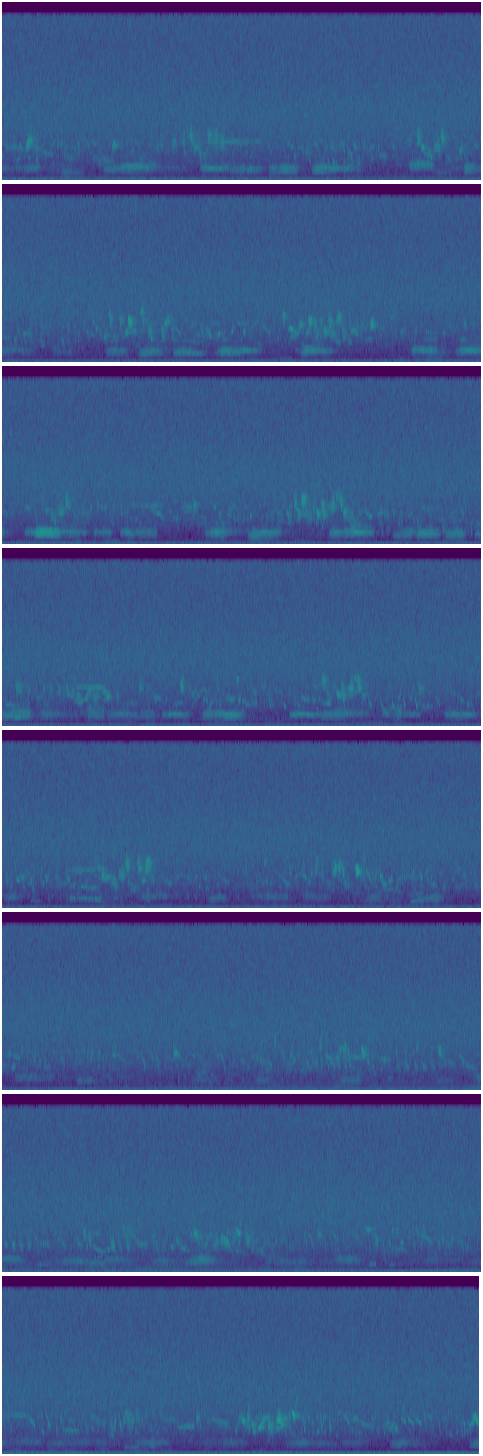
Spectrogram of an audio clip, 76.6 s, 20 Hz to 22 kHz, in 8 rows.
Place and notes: dawn patrol ... hill top ... xlr SASS to Zoom H5 ... police helicopter flew over bird recording gear left out previously ...... bird calls ... song ... rook ... whitethroat ... yellowhammer ... skylark ...
Yorkshire and the Humber, England, United Kingdom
